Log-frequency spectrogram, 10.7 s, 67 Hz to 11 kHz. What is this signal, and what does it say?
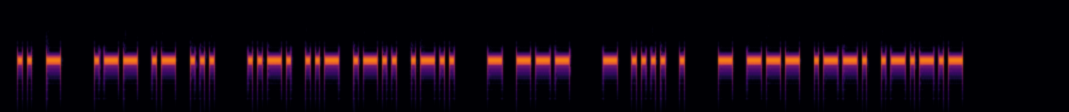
Morse code, heard as a keyed tone, about 25 wpm, 700 Hz. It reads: IT WAS FULL TO THE TOP.
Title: Sentences from Top 1000 Words - Review Part 3 - 25wpm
